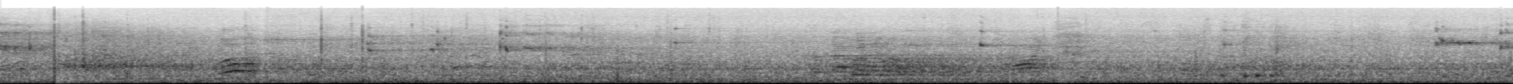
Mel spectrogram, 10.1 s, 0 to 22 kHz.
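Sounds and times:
shoe squeaks on court: 0:00.0 - 0:00.4, 0:02.4 - 0:04.7, 0:09.5 - 0:10.0
racket hitting shuttlecock: 0:00.0 - 0:00.9.

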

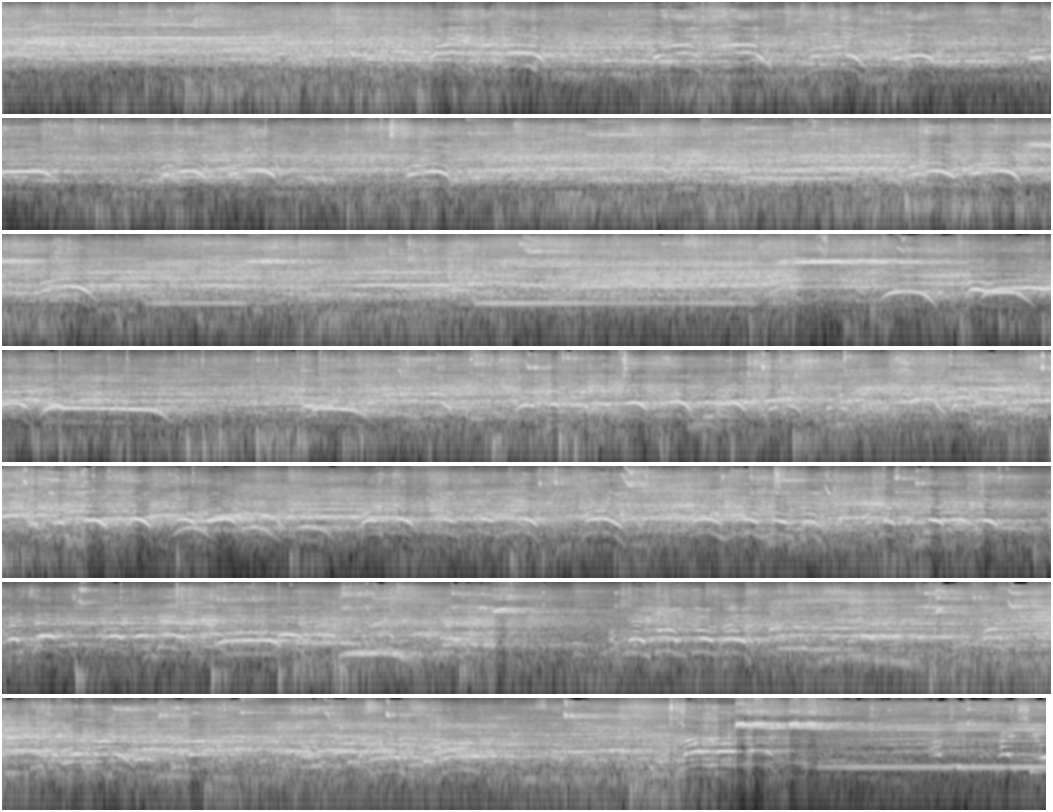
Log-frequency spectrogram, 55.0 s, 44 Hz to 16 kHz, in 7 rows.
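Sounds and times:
spectators' voices: 0:00.0 - 0:55.0
sneaker squeaks: 0:01.0 - 0:01.8, 0:10.7 - 0:14.8, 0:15.4 - 0:24.2, 0:24.9 - 0:28.0, 0:29.1 - 0:30.1, 0:31.2 - 0:32.2, 0:39.8 - 0:44.1, 0:46.2 - 0:47.3, 0:47.9 - 0:50.4, 0:51.4 - 0:54.9
basketball bouncing: 0:10.4 - 0:19.1, 0:22.8 - 0:30.0.

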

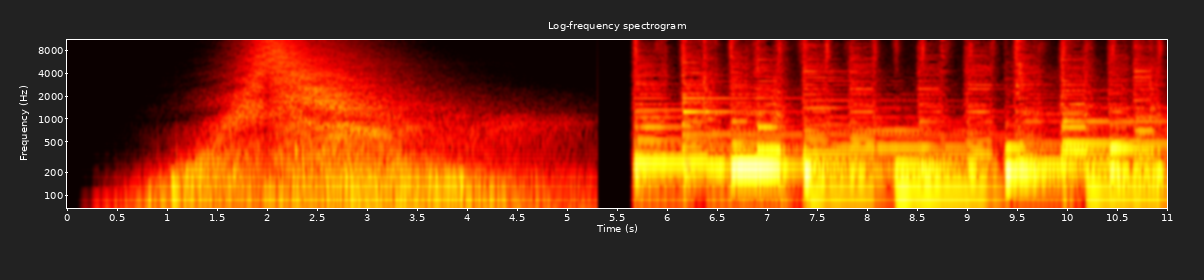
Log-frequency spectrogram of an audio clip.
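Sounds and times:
rising whoosh: 0:00.3 - 0:05.3.

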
